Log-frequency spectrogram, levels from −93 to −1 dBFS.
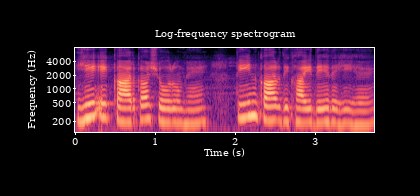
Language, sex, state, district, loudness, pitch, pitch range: Hindi, female, Maharashtra, Mumbai Suburban, -19 LUFS, 195 Hz, 185-220 Hz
